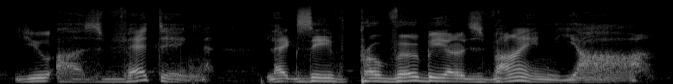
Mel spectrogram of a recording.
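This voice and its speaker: Putting on a character voice at medium pitch, a man speaks at a very slow pace. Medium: audio drama. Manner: clipped, stern.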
